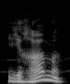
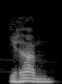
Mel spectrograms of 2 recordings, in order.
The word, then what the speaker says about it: Hilram: Ah, d'ailleurs, j'ai remarqué que dans la prononciation, il faut rouler les R, les dire comme des L finalement. C'est pour ça qu'il ne faut pas dire Hiram mais Hilram.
